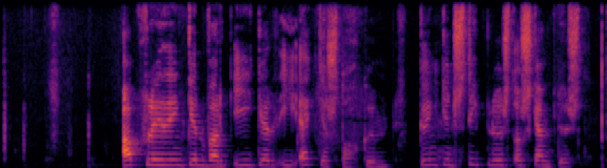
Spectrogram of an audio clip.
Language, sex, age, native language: Icelandic, male, 11, Icelandic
